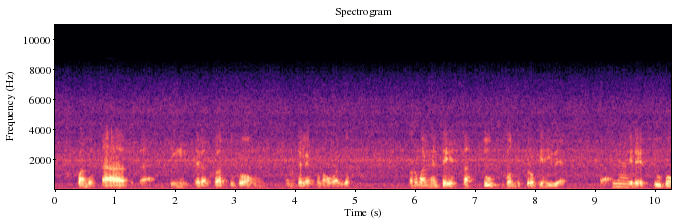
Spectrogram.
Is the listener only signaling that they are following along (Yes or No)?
Yes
